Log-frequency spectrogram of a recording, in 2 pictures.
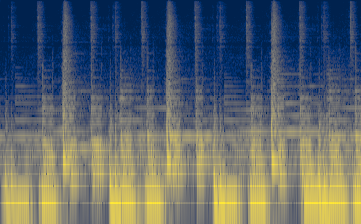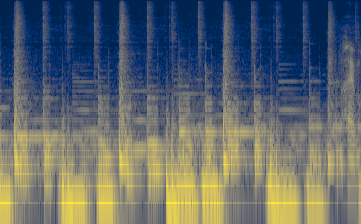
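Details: Loud funky band music with steady drum hits, bass and guitar throughout, and no animal calls.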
